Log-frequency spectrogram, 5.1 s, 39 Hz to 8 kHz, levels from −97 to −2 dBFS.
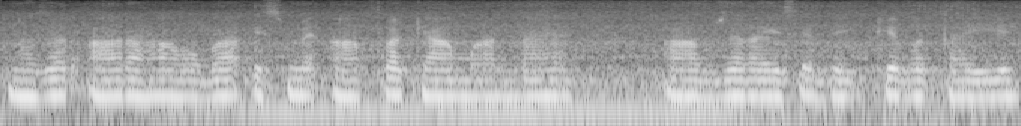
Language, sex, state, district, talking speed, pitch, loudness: Hindi, male, Chhattisgarh, Raipur, 165 wpm, 135 Hz, -17 LUFS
